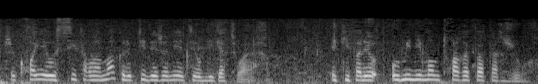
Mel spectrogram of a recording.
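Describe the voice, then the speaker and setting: This woman talks at a very fast pace with fairly even intonation. Her pitch is medium, and there is noticeable background noise. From Belgium. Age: 60s. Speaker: raw food diet testimonial speaker. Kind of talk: testimony.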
